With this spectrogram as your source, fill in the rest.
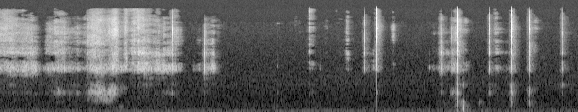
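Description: Long nails scratch and tap along the body of a hollow blue metal aerosol can of shaving foam held in both hands close to the mic. A few seconds of bright, continuous scratching give way to an irregular series of sharp, high, clicking taps with almost no ring.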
